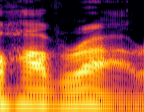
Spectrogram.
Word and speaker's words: Havre: It's like El Havre, right? Like, that's it. It's spelled H-A-V-R-E.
